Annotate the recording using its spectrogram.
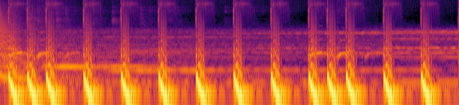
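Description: Electronic music with a steady kick drum, about two beats a second, each kick dropping in pitch, over sustained synth tones; a higher held tone comes in near the end.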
